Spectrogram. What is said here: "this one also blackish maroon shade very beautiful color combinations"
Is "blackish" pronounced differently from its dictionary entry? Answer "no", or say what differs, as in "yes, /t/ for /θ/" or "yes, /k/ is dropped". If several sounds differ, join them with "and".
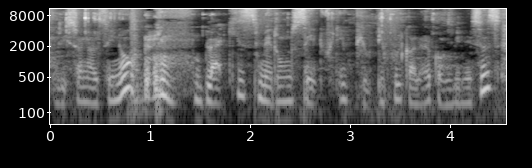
yes, /s/ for /ʃ/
